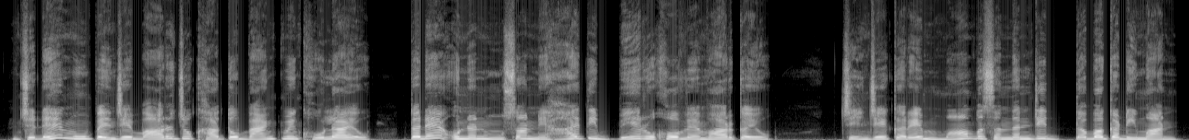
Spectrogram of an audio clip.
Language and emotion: Sindhi, angry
